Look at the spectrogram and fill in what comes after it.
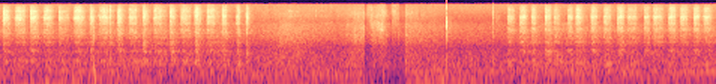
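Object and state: Graphite pencil scratching on paper.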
